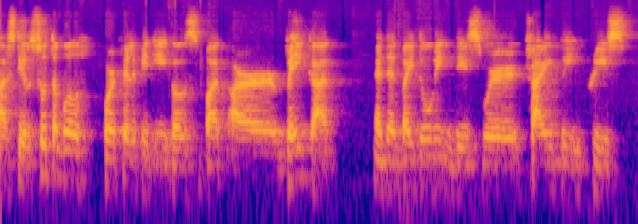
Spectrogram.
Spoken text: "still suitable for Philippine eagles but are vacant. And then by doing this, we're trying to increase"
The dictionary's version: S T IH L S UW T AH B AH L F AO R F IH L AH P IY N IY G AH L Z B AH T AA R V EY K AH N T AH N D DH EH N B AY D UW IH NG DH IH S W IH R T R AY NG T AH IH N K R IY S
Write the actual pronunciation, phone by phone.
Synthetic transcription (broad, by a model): S T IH L S UW T AH B AH L F AO R F IH L AH P IY N IY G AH L S B AH T AA R V EY K AH N T AH N D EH N B AY D UW IH NG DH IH S W IH R T R AY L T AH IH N K R IY S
